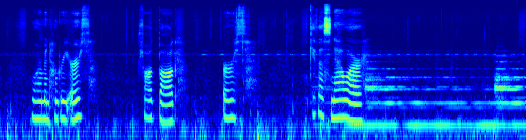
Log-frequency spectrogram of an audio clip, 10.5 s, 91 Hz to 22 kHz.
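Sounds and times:
speech: 0.6s - 2.0s, 2.8s - 3.8s, 4.4s - 5.2s, 6.2s - 7.7s
large bell chiming the hour: 6.2s - 10.5s.

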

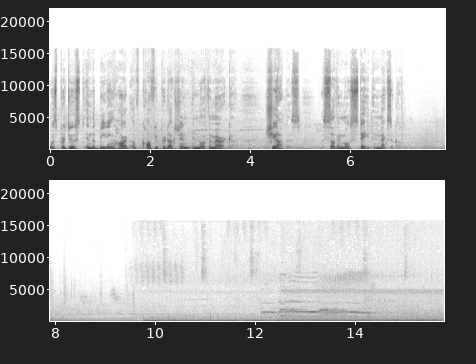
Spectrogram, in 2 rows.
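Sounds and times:
speech: 0.0s - 3.7s, 4.3s - 7.1s
steady low rumble of outdoor noise: 1.1s - 15.7s
roosters crowing at dawn outside a coffee farm in Chiapas Mexico: 11.6s - 15.7s.

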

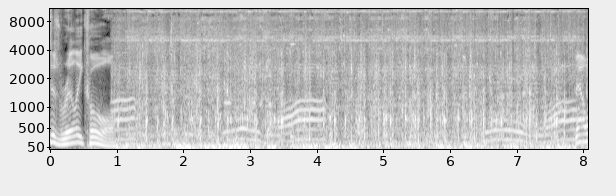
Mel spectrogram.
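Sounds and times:
speech: 0.0s - 1.8s, 7.9s - 8.0s
carriage driver calling sing-song commands to horses: 0.8s - 1.4s, 2.6s - 4.4s, 6.4s - 8.0s
carriage horses' hooves clip-clopping: 0.8s - 8.0s
constant hum: 0.8s - 8.0s.

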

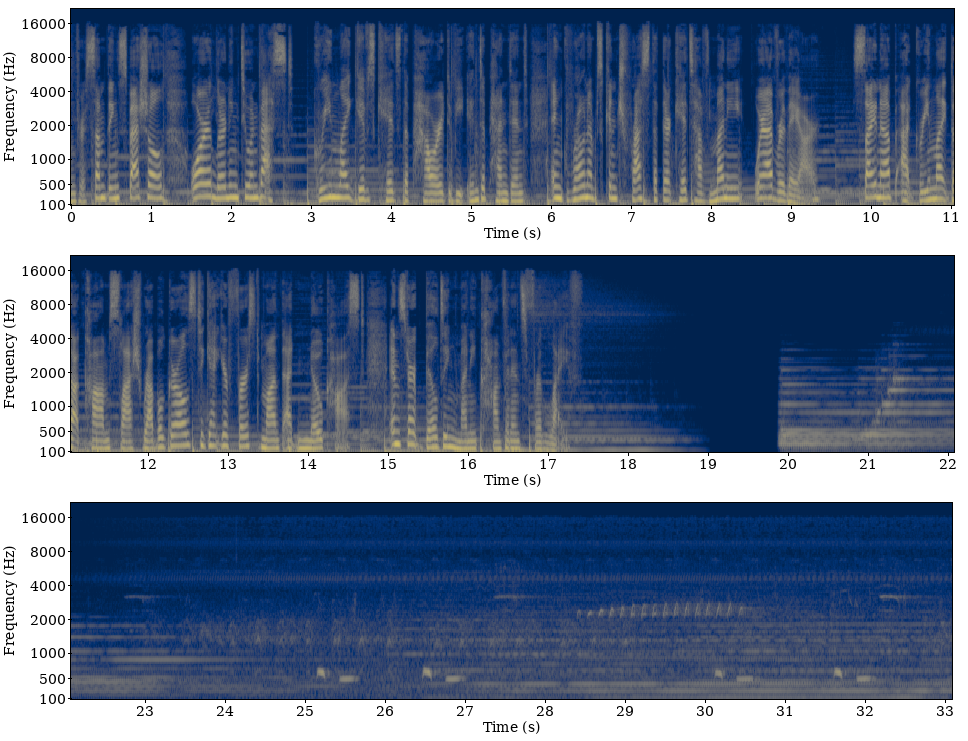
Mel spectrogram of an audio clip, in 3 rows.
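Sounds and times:
speech: 0.0s - 17.5s
rising bird trill: 22.2s - 33.0s
cuckoo chattering in the woods: 22.8s - 33.0s
steady droning background: 23.7s - 33.0s.

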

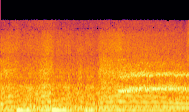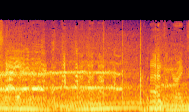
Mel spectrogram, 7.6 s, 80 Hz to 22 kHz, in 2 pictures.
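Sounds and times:
car engine roaring during a burnout: 0.0s - 7.5s
car tires screeching during a burnout: 0.0s - 7.5s
laughter: 3.8s - 7.5s.

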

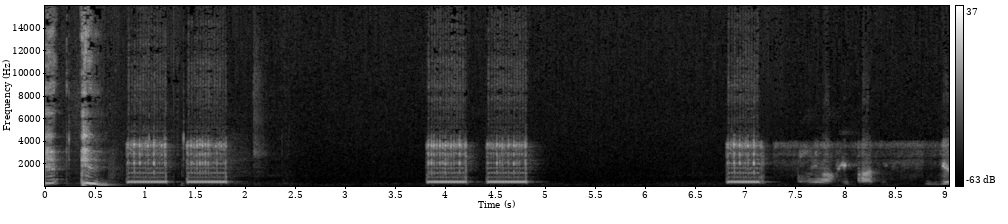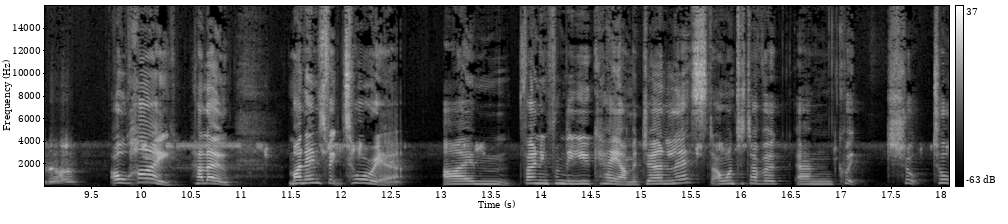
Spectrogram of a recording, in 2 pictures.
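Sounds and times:
person answering the phone: 0.8s - 1.9s, 6.8s - 12.6s
ringing tone of an outgoing phone call placed from the UK: 0.8s - 1.9s, 3.8s - 5.0s, 6.8s - 7.7s, 9.1s - 11.1s
speech: 9.1s - 18.0s.

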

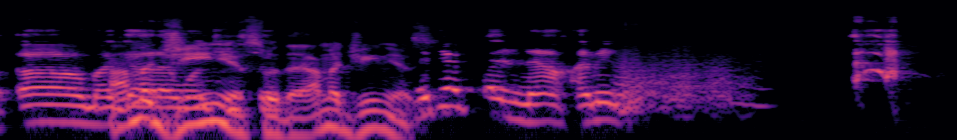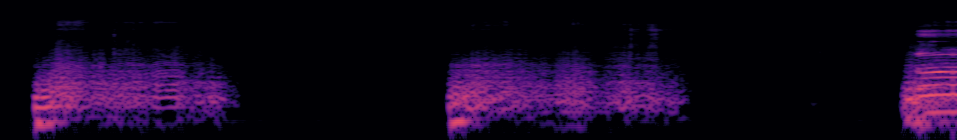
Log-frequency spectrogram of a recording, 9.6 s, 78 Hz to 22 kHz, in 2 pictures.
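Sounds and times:
speech: 0.1s - 3.6s, 5.0s - 5.3s
sputtering armpit farts: 3.0s - 3.9s, 5.0s - 6.0s, 7.0s - 8.4s, 9.3s - 9.5s.

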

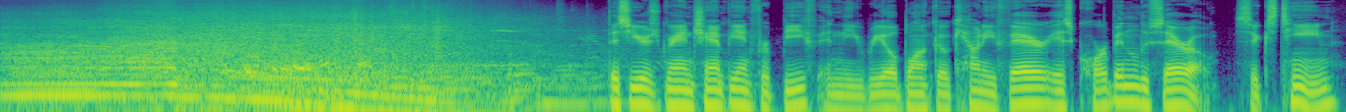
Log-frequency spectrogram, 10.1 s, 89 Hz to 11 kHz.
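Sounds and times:
rally car engine revving: 0.0s - 5.0s
speech: 4.6s - 10.0s.

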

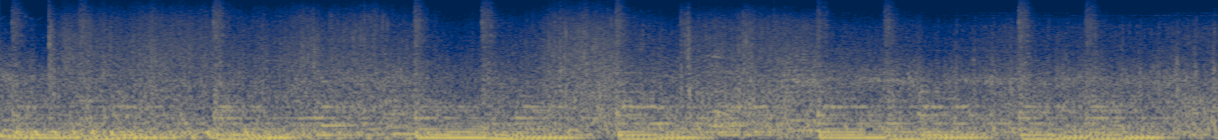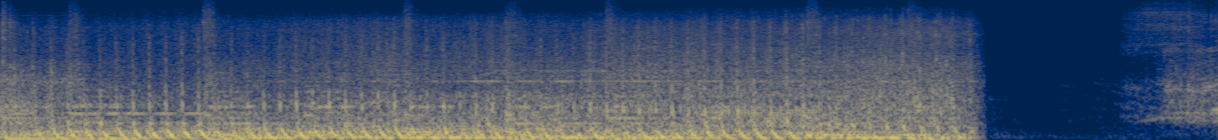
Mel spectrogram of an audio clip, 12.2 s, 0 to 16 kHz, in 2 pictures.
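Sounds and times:
helicopter hovering over the ocean near a U.S. Navy warship: 0.0s - 11.0s
rising whine: 2.2s - 11.0s.

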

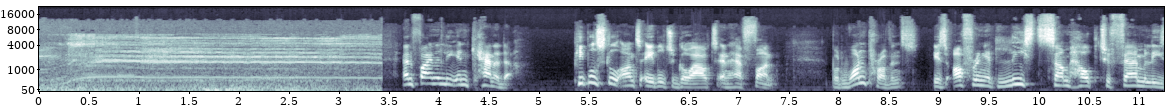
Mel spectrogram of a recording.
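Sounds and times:
stifled scream with mouth closed: 0.0s - 3.5s
speech: 3.6s - 11.2s.

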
